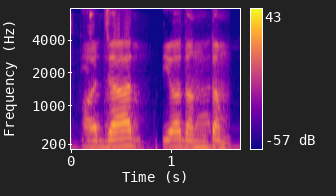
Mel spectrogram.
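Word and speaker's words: অজাদ্যদন্তম্: দেখো উচ্চারণটা হচ্ছে অজাদ্যদন্তম, অজাদ্যদন্তম। বলো অজাদ্যদন্তম। অজাদ্য, দেখো দুটো পদ ওখানে, অজাদ্যদন্তম, অজাদ্যদন্তম। এটাকে প্রথমে কেটে কেটে উচ্চারণ করবে, অজাদ্যদন্তম, অজাদ্যদন্তম, অজাদ্যদন্তম। যখন এটা মুখের মধ্যে বসে যাবে তখন আর স্পিডে উচ্চারণ করলে অটোমেটিক চলে আসবে, অজাদ্যদন্তম।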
